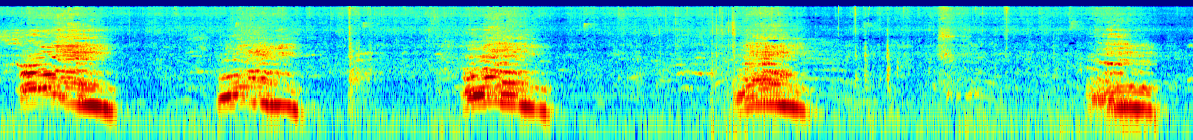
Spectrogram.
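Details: Tiger at the Louisville Zoo roaring in a slow series: five loud, rough, drawn-out roars of about a second and a half each, spaced roughly three seconds apart, each sliding downward in pitch, with quiet background noise between them.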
